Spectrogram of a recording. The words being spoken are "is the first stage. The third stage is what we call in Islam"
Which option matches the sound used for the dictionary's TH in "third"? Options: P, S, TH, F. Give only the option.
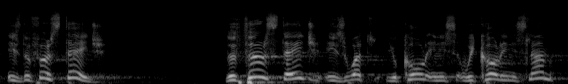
TH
